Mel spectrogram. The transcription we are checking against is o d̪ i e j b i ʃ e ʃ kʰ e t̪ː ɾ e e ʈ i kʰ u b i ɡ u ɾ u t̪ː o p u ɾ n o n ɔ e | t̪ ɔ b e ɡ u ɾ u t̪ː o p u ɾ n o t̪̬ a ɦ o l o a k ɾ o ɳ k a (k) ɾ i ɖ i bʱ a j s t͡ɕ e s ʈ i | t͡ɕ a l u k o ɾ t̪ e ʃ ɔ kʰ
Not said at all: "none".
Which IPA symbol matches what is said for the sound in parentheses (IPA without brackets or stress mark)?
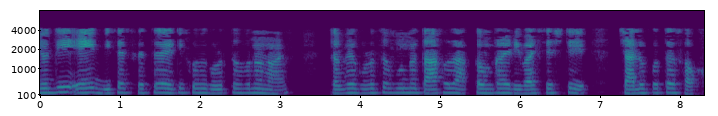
none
